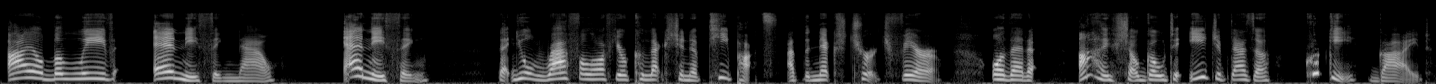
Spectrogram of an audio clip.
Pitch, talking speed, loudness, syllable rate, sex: 220 Hz, 115 wpm, -21 LUFS, 4.0 syllables/s, female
